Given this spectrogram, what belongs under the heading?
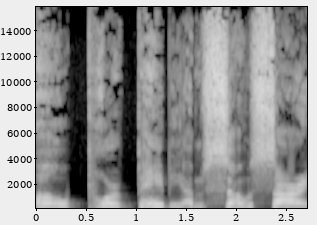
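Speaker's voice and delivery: slow, high, drawn-out sarcastic mock sympathy. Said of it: "And then the sarcasm".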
